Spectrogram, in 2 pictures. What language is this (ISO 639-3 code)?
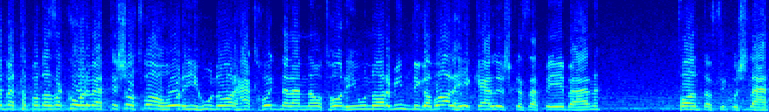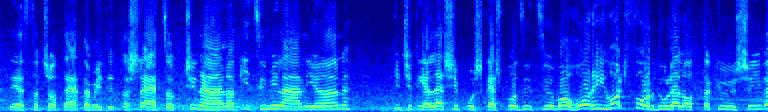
hun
